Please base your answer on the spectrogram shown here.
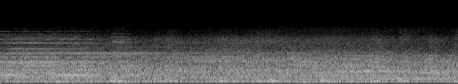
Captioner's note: engines rumble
